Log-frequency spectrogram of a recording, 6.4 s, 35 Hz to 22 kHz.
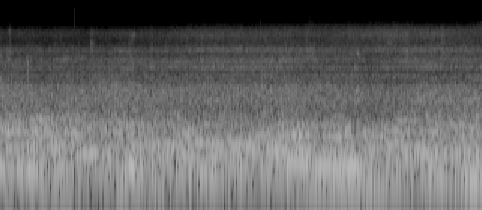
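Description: Steady low rumble of Citroën 2CV flat-twin engines running, their tones rising and falling a little, with one sharp click about a second in.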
